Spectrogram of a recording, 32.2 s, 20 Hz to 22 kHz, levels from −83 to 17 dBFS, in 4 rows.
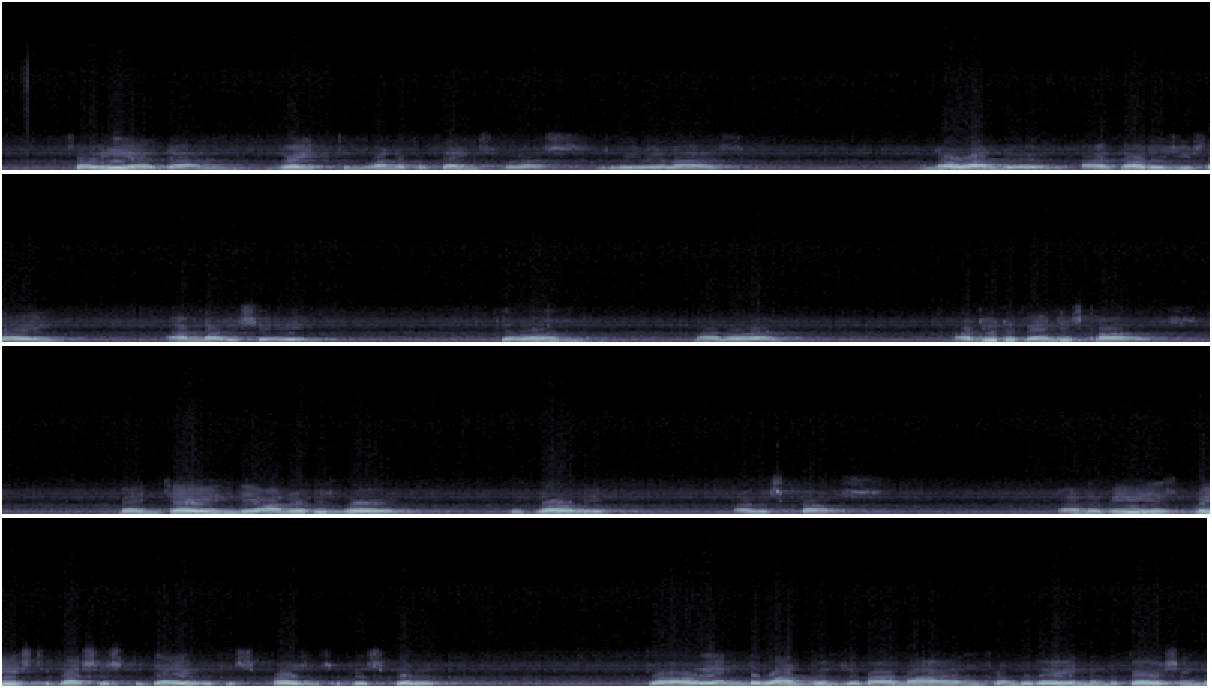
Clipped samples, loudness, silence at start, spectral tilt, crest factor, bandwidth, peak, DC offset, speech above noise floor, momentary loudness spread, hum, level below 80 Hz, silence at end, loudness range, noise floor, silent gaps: under 0.1%; -21 LUFS; 0.5 s; -7.5 dB/octave; 14 dB; 5 kHz; -8 dBFS; under 0.1%; 27 dB; 18 LU; none; -54 dBFS; 0 s; 7 LU; -48 dBFS; none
